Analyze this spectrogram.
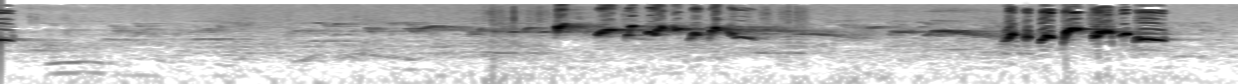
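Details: Red-whiskered bulbul in competitive song, recorded to help birds learn its voice: quiet notes build into a run of quick, rich warbled whistles, then a final louder burst of tumbling phrases before stopping.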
